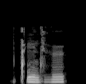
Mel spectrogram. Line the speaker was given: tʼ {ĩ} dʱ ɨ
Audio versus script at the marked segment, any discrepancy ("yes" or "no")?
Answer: no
